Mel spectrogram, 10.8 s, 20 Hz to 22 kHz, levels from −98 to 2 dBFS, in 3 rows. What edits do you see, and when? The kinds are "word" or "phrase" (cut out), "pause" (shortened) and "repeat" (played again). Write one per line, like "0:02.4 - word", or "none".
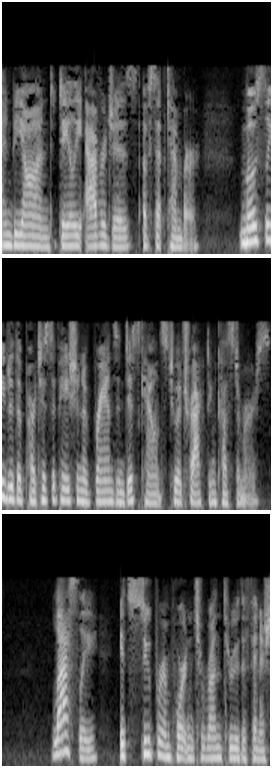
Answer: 0:03.7 - word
